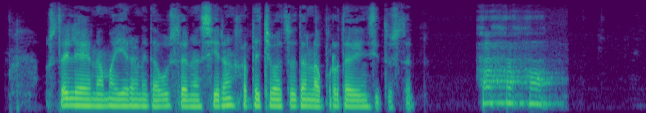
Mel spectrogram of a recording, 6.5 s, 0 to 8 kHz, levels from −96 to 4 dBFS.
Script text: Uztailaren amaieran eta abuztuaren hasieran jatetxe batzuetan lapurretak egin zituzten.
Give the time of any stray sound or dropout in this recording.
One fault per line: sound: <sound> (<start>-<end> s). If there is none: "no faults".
sound: laugh (4.8-5.7 s)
